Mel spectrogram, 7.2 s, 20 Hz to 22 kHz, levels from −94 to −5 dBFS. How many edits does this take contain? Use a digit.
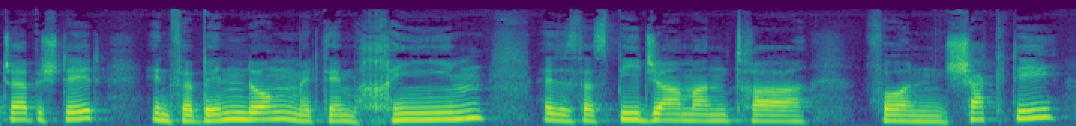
1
